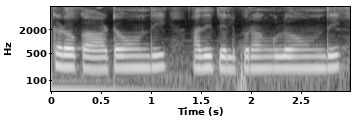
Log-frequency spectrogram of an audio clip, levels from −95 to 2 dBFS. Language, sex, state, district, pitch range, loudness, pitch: Telugu, female, Telangana, Mahabubabad, 200-215 Hz, -18 LUFS, 205 Hz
